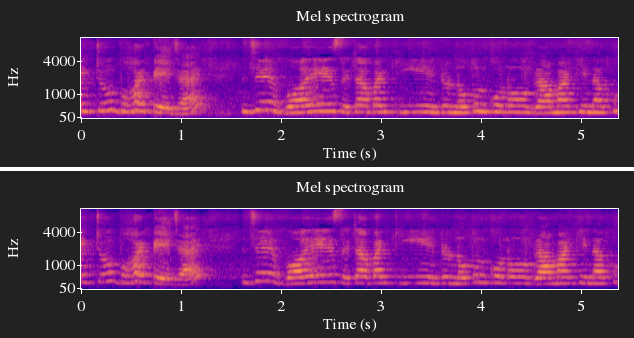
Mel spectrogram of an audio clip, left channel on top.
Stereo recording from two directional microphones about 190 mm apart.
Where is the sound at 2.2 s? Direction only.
30° right (ahead or behind).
